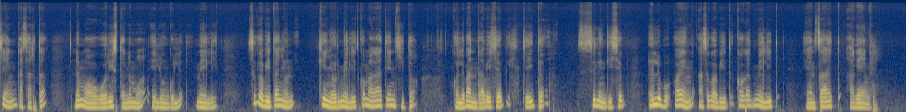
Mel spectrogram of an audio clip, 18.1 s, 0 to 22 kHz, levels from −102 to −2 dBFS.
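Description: Speech with four brief noisy smears at 3.09–3.12 s, 7.26 s, 11.61–11.63 s and 14.90–14.93 s. These are lost LE Audio frames: gaps of about 20, 10, 20 and 20 ms, consistent with one or two 10 ms frames, that the LC3 decoder patched by replaying the last spectrum with randomised signs.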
